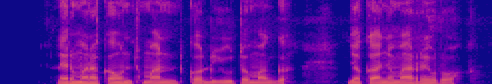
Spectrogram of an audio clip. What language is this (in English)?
Luo (Kenya and Tanzania)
